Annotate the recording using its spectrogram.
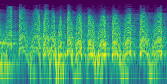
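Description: DJ scratching on a Pioneer CDJ deck: a fast, even run of scratch strokes, about seven a second.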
